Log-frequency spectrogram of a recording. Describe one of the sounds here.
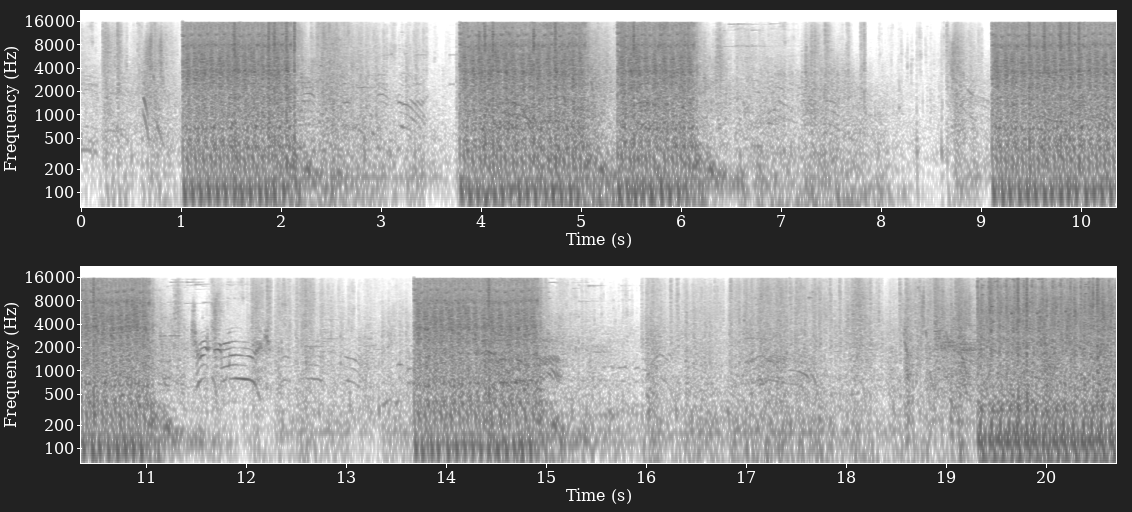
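Automatic gunfire rattles in loud, rapid bursts.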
